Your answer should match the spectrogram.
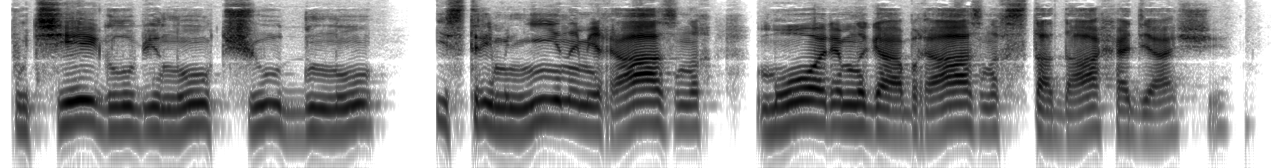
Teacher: тщательно продуманная вокалическая структура, например, повторение фонем «у» и «а»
